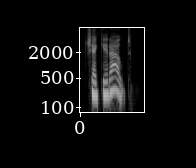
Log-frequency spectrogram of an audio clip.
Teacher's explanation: Check it out. doesn't sound like three separate words. It sounds like one long word. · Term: Linking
